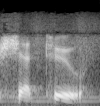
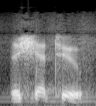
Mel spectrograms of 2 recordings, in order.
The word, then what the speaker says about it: Shetu: in the ancient past as the Sheti or Shetu. You can spell that S-H-E-T-I-S-H-E-T-U, the Shetu.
